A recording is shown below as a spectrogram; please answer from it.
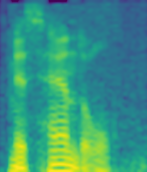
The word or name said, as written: Mishandle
